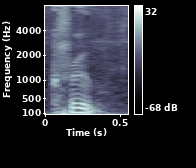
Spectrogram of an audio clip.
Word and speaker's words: Kreuk: But to my defense, I just think Kristen Kreuk is awesome. – I believe it's pronounced crew.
